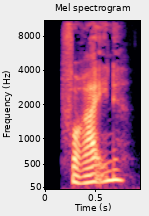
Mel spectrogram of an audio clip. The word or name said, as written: forregne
